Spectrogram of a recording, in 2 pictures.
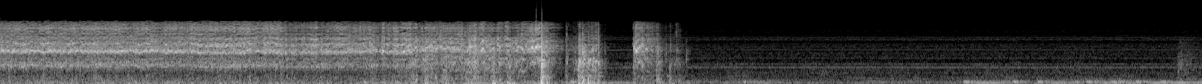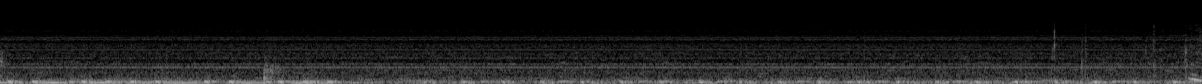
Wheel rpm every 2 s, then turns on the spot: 240, 230, 190, 40, 0, 0, 0, 0, 0, 0, 0, 0.
none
